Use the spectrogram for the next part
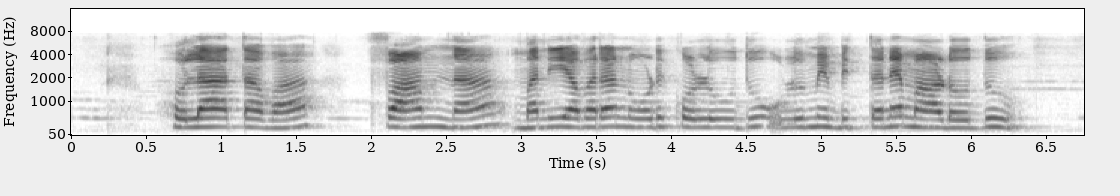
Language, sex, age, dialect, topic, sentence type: Kannada, female, 25-30, Dharwad Kannada, agriculture, statement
